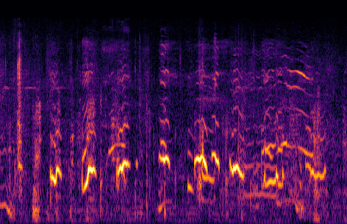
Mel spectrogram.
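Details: Border Collie-type puppies from a farm litter, nursing from their mother: overlapping short whimpers and squeaky yelps, rising and falling, several pups calling over one another in quick irregular bursts.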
